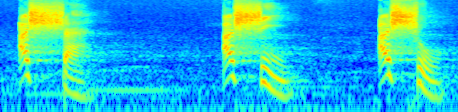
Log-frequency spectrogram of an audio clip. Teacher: Dan sifat yang dimiliki oleh huruf sya yang paling nampak adalah apa yang disebut dengan sifat attafasyi, yaitu menyebarnya angin di dalam mulut kita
